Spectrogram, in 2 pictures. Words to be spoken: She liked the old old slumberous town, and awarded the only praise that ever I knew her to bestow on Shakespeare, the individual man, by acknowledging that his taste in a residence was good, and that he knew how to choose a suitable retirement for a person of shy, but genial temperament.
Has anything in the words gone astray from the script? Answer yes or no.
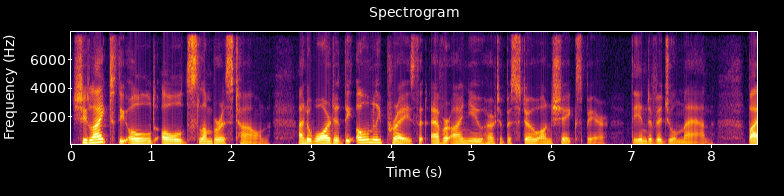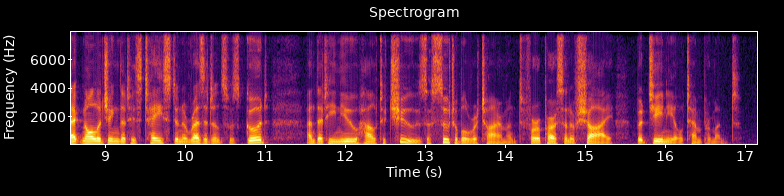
no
